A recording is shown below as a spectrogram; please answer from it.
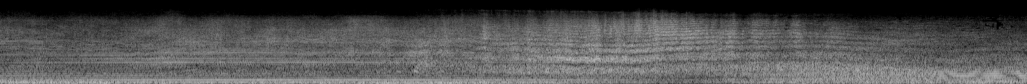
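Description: Turbine-powered giant-scale Hawker Hunter RC jet making a fast pass. Its jet whine swells to its loudest about six seconds in, with a sweeping swoosh as it goes by, then fades.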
